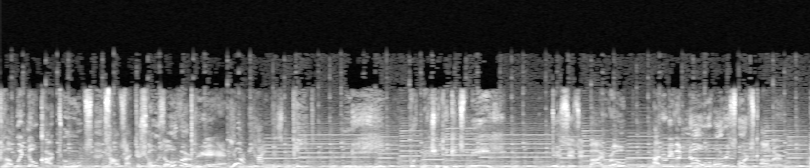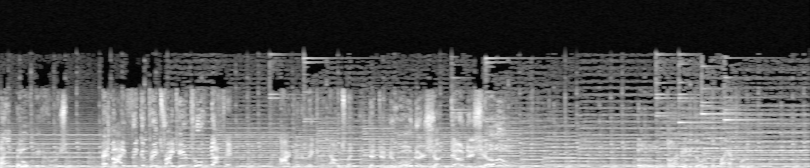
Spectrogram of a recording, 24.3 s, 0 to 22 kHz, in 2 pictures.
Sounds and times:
Speech: 0.0s - 7.6s, 8.3s - 15.6s, 16.3s - 20.0s, 21.7s - 23.6s
Music: 0.0s - 24.3s.

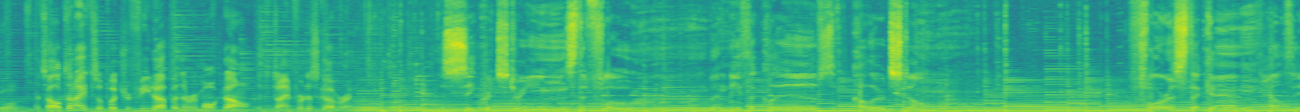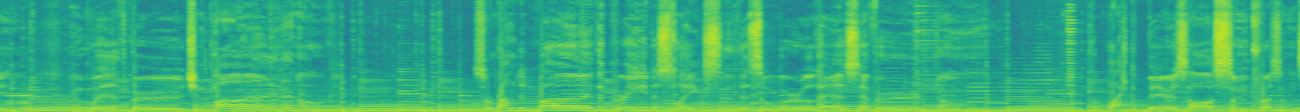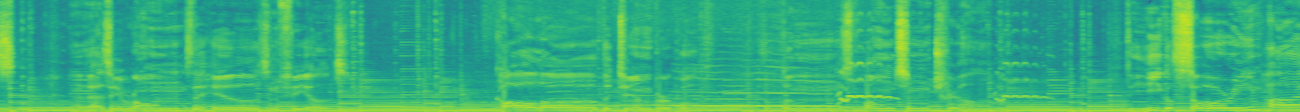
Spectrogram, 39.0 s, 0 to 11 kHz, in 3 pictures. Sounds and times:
Music: 0.0s - 39.0s.

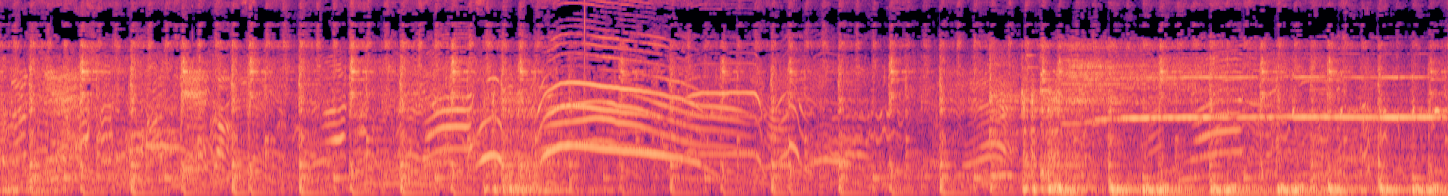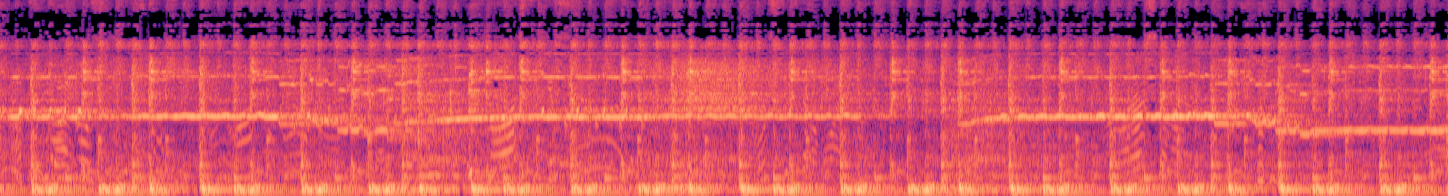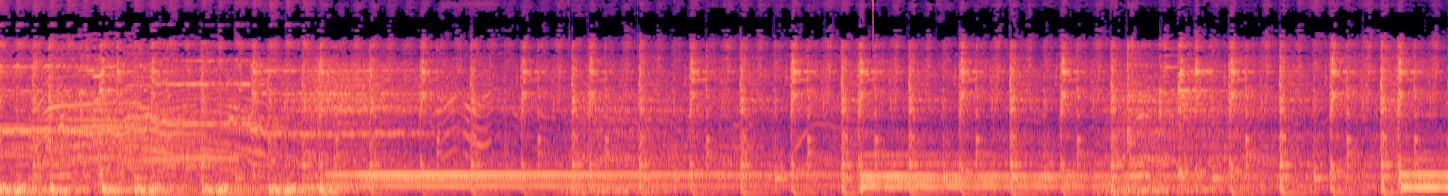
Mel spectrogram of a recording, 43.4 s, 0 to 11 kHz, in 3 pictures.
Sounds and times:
Speech: 0.0s - 5.1s, 11.4s - 18.2s, 19.0s - 23.5s, 25.5s - 27.4s
Music: 0.0s - 43.4s.

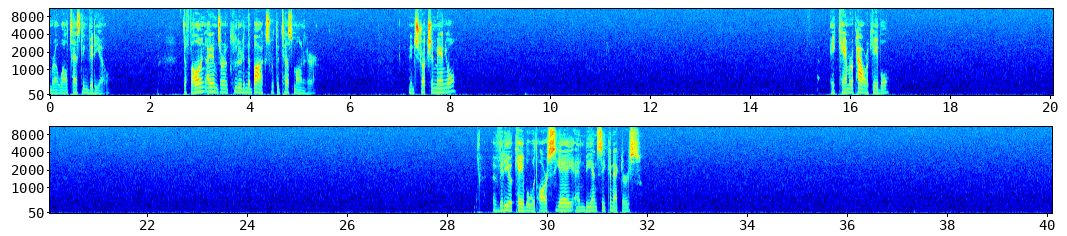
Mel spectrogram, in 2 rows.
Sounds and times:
Speech: 0.0s - 1.2s, 2.7s - 5.4s, 7.2s - 8.2s, 15.6s - 16.8s, 28.9s - 32.0s.

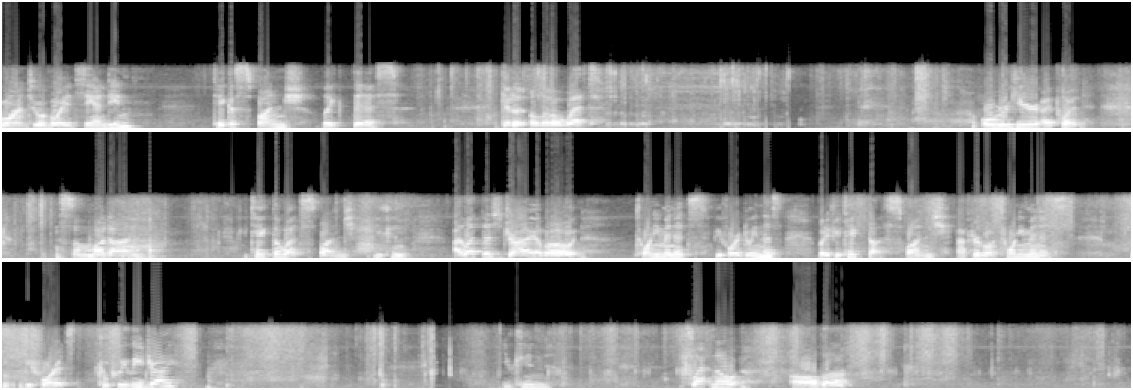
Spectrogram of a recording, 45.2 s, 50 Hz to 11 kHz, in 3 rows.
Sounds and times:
Rub: 26.3s - 30.7s, 32.4s - 34.6s, 40.0s - 44.9s.

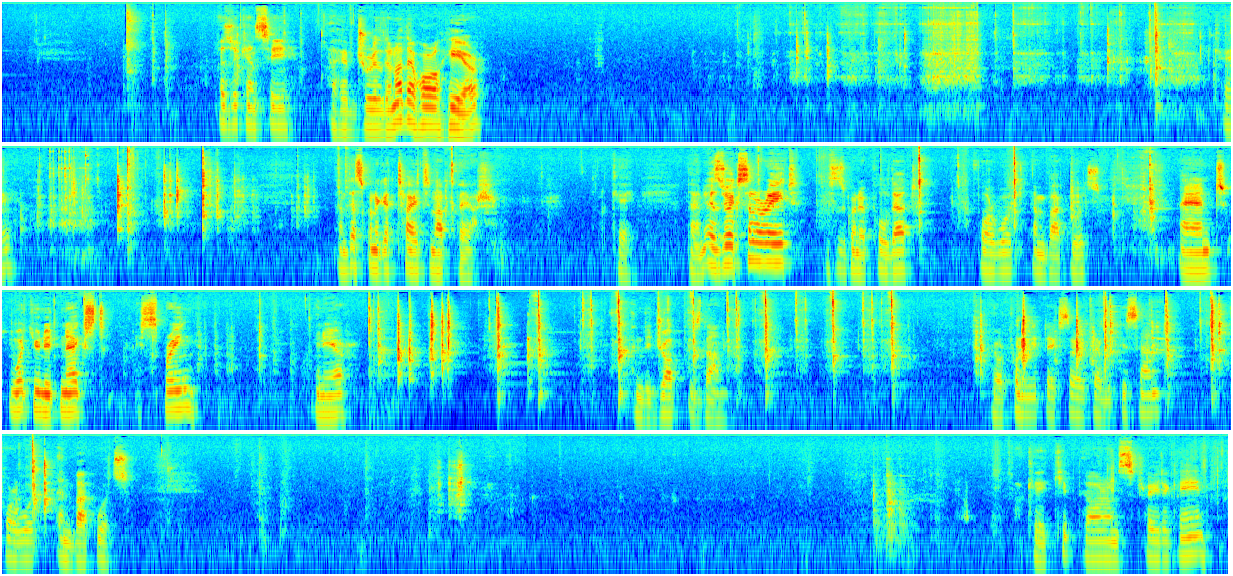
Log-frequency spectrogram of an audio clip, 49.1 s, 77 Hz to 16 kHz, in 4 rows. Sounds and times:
Speech: 2.2s - 4.9s, 12.1s - 12.5s, 15.6s - 17.3s, 18.3s - 18.6s, 19.2s - 21.5s, 22.1s - 23.3s, 24.0s - 26.6s, 27.7s - 28.1s, 30.8s - 31.9s, 34.4s - 36.2s, 36.8s - 38.2s, 47.0s - 49.0s.

